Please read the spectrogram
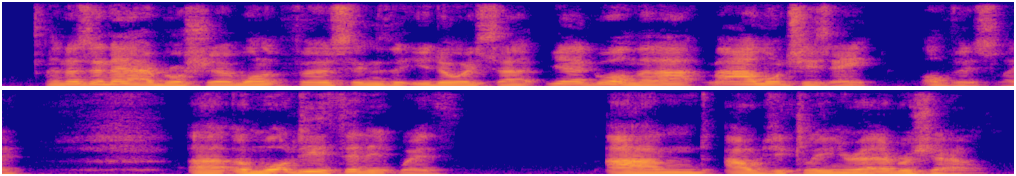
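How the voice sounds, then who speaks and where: The speaker talks at a fairly quick pace in a South Yorkshire accent. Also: man, medium pitch for a man, ordinary pitch variation. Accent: Yorkshire, Barnsley. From northern England, near Barnsley, South Yorkshire. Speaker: scale model builder and hobby video maker. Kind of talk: casual chat, build review to camera.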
